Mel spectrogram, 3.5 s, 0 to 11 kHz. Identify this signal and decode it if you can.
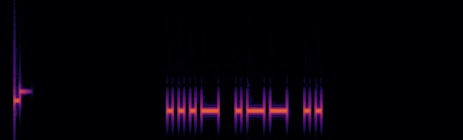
Morse code, heard as a keyed tone, about 28 wpm, 700 Hz. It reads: VWI
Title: USA Call Sign Postfixes - 3 Letters 28wpm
